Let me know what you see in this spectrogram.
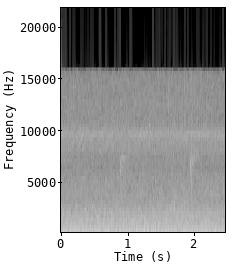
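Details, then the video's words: Small swarm of western honey bees being hived in a privet hedge thicket, south Alabama, April 2014: continuous even buzzing drone with a steady low hum and faint higher flickers of single passing bees. "Honey Bee Swarm"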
